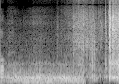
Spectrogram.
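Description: Snowmobile idling: a low, rough rumble that drops away near the end.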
